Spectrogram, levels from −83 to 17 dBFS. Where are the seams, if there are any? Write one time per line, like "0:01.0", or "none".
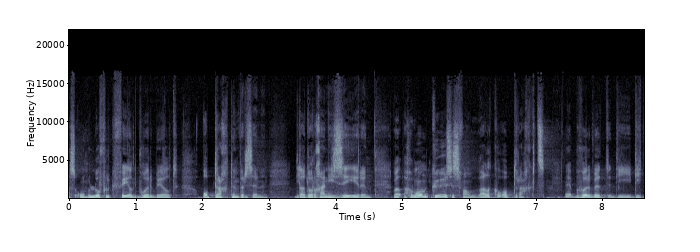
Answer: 0:01.0
0:03.4
0:05.4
